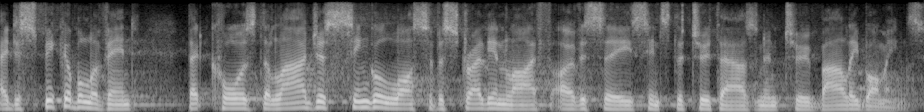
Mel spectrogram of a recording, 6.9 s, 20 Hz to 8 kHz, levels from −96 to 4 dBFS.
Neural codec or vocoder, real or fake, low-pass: codec, 16 kHz, 8 kbps, FunCodec, trained on Chinese and English, 25 frames a second; fake; 7.2 kHz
